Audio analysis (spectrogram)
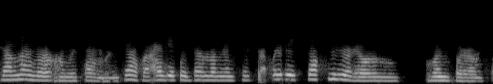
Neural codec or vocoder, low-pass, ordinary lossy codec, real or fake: codec, 16 kHz, 1 kbps, FreqCodec, smaller model; 3.6 kHz; none; fake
